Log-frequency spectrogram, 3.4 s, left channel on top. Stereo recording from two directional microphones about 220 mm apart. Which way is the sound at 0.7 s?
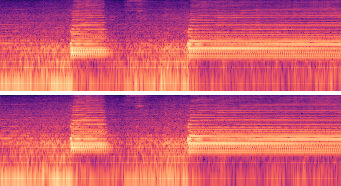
40° left (ahead or behind).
